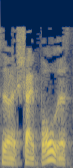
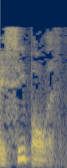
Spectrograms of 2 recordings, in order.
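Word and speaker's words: Shibboleth: And when he says pronounce Shiboleth, they would say Seboleth.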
